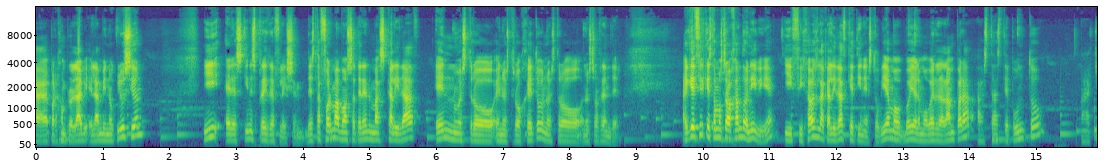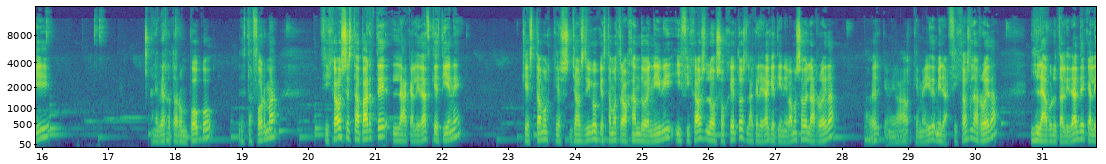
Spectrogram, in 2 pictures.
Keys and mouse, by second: 1.3 click, 3.3 click, 4.5 middle click, 6.3-7.7 middle drag, 8.2 shift+middle click, 11.9 middle click, 14.9-16.1 drag, 16.9 click, 18.0-19.2 drag, 19.7-20.3 middle drag, 20.9-21.2 shift+middle drag, 21.8-22.4 shift+middle drag, 23.4 middle click, 23.8-24.1 shift+middle drag, 25.4-25.8 shift+middle drag, 26.1 click, 26.2 middle click, 26.7 shift+middle drag, 28.2-29.0 shift+middle drag, 29.4-29.9 ctrl+middle drag, 30.5-30.9 ctrl+middle drag, 31.1-31.8 shift+middle drag.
